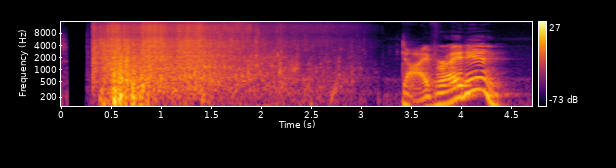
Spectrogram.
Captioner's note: water splashing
